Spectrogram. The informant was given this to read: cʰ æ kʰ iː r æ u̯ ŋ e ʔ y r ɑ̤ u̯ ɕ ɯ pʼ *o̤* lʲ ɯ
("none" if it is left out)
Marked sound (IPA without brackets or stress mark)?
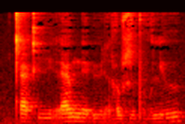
o̤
